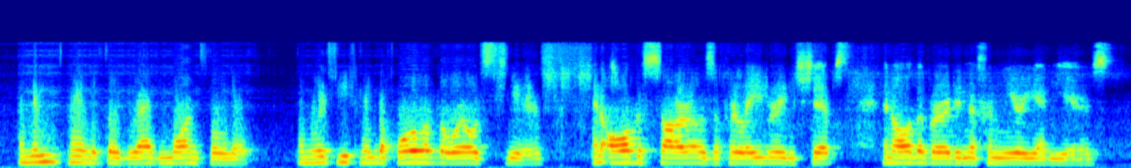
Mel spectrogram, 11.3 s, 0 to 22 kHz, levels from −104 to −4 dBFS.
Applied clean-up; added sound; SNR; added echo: neural separator model SepFormer DNS4.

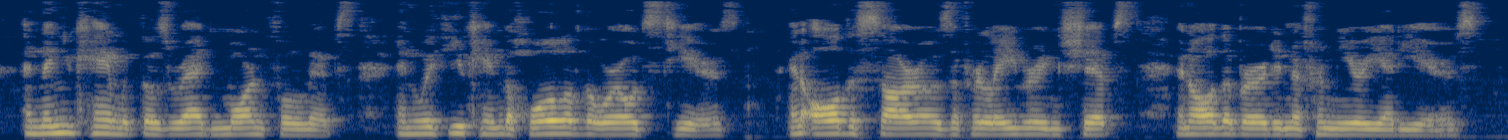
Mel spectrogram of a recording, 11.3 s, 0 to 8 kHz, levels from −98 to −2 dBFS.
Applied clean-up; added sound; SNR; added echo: none; none; none; none.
